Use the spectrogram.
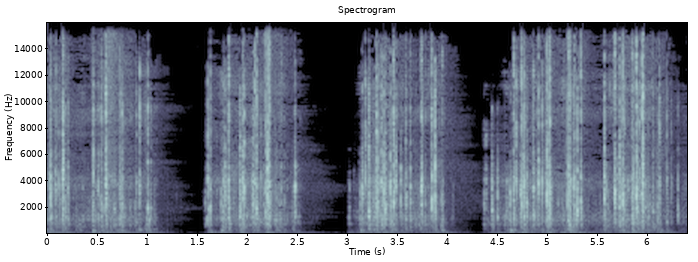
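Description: Both hands type with their fingertips on a full-size black plastic computer keyboard. Bursts of quick, bright, clicky keystrokes come in four runs, separated by short pauses.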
